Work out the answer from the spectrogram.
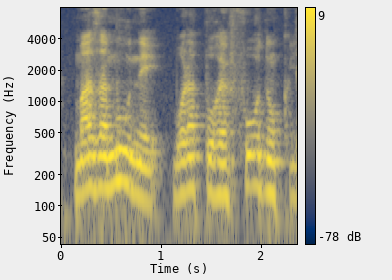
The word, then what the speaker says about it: Masamune: à oiseaux ce modèle madame une mais j'ai eu des conseils de prononciation qui se dit madame unsa mot japonais ça se dit masamune voilà pour fo donc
